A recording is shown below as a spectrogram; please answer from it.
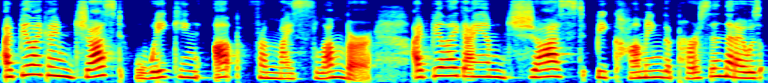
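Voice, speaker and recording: A woman in her late thirties, acting as coach and host, gives a motivational talk in an emphatic, conversational style full of rhetorical questions. Her voice is on the high side with a fairly bright tone.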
